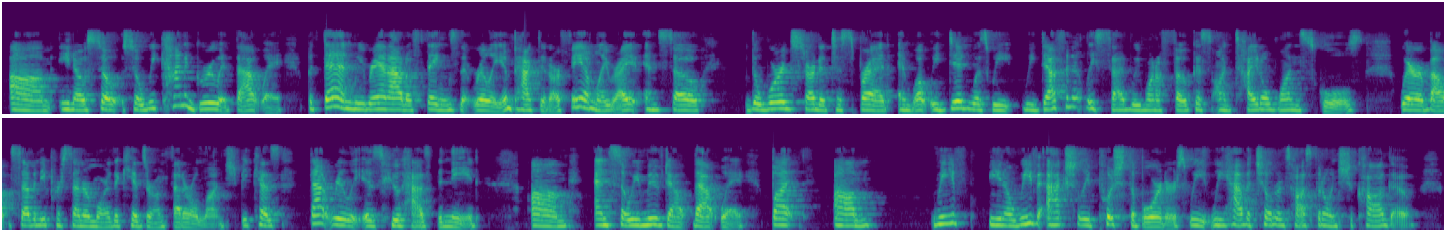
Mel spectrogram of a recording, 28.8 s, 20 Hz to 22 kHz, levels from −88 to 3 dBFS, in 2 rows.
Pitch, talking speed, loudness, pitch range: 200 Hz, 200 wpm, -19 LUFS, 185-225 Hz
